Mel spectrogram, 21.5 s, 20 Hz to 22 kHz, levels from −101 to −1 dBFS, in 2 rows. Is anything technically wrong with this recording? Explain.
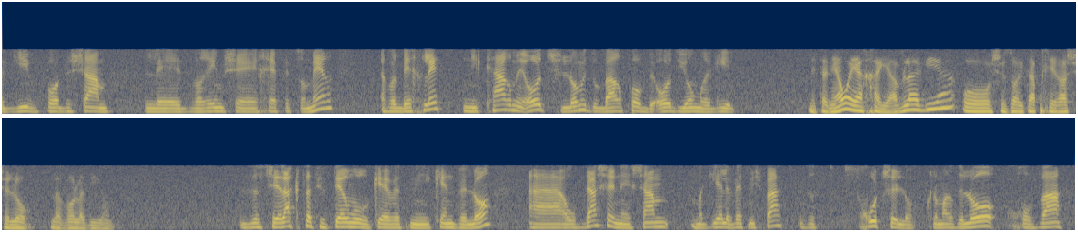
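No, nothing here is technically wrong with this audio.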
